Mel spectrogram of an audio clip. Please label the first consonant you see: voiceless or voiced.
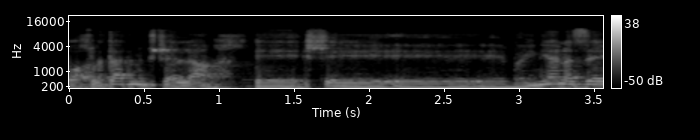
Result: voiceless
